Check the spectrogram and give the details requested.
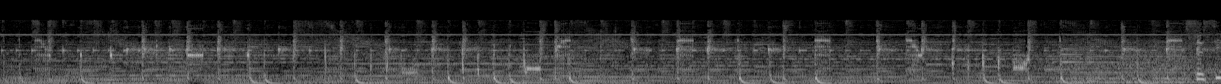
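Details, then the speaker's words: Simulated tinnitus whistling representing a man's constant day-and-night tinnitus after acoustic trauma at a nightclub; he has become hypersensitive to noise. "le silence n'est plus là il m'a quitté et s'est transformé en bourdonnement et sifflement des bruits insupportables qui me rendent fou"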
